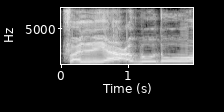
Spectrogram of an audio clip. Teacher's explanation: یہاں پر عین اچھے سے حلق سے نکالیں گے اور دال کے ساتھ واو مدہ ہے تو دال واو پیش دو کو تھوڑا کھینچ کر پڑھیں گے.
